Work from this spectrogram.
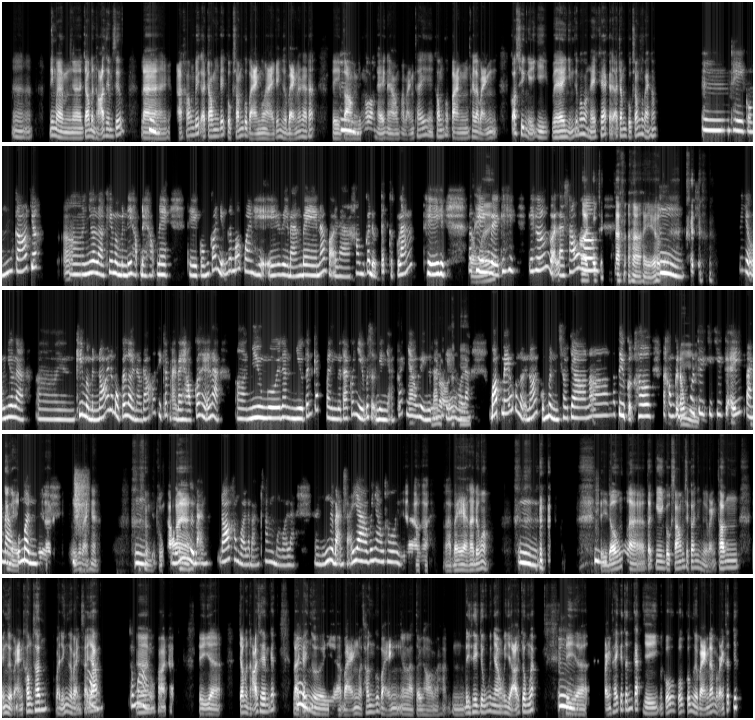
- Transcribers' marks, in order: tapping; laughing while speaking: "thì"; laughing while speaking: "cái"; other background noise; in English: "toxic"; laugh; laughing while speaking: "ờ"; laugh; background speech; laugh; laugh; chuckle
- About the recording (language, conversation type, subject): Vietnamese, podcast, Bạn có thể kể về vai trò của tình bạn trong đời bạn không?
